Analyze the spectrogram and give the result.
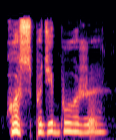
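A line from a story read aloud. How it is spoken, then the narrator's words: Whispered. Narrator (Russian): шепнула, наконец, Энни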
